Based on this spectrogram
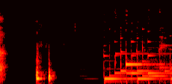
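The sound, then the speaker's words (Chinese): Two short thuds, then a phone starts ringing with a call from Ping'er: a loud electronic ringtone melody of bright, stepped synthetic notes that keeps playing to the end, with no voices. “是平儿的电话。”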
